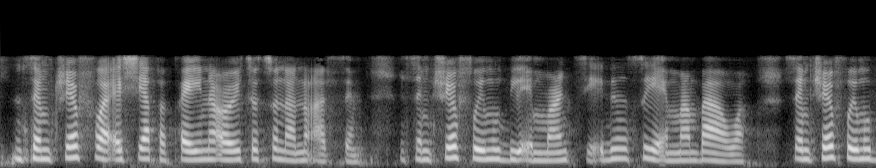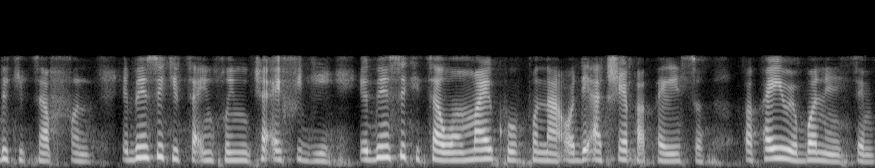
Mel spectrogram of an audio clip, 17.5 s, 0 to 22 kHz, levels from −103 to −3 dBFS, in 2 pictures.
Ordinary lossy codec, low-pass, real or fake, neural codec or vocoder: AAC, 48 kbps; 5.4 kHz; fake; autoencoder, 48 kHz, 32 numbers a frame, DAC-VAE, trained on Japanese speech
